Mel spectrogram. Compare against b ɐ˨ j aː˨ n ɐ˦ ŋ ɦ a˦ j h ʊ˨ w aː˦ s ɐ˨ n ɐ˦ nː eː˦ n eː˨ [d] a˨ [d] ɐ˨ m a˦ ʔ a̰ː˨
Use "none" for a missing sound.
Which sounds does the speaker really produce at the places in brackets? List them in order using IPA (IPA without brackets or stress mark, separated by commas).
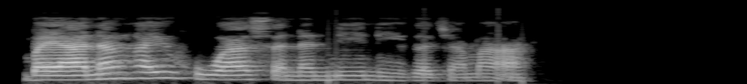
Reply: ɡ, d͡ʒ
